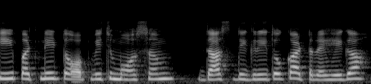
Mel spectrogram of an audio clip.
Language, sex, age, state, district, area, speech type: Punjabi, female, 18-30, Punjab, Rupnagar, urban, read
